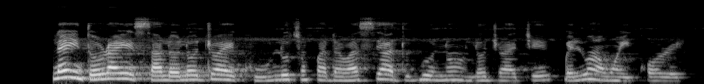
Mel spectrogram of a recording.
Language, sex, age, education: Yoruba, female, 15-29, tertiary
